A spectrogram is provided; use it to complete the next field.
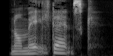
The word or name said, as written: normaldansk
